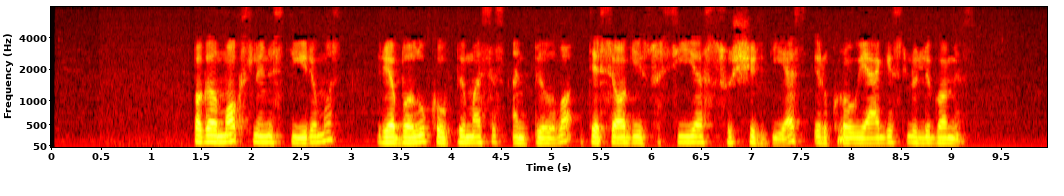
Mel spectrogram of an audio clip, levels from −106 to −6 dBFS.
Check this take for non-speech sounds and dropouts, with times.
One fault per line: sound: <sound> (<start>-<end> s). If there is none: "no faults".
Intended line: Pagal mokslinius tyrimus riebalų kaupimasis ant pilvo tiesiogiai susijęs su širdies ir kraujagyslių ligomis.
no faults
